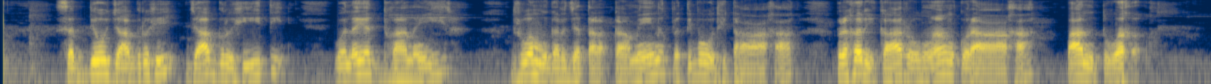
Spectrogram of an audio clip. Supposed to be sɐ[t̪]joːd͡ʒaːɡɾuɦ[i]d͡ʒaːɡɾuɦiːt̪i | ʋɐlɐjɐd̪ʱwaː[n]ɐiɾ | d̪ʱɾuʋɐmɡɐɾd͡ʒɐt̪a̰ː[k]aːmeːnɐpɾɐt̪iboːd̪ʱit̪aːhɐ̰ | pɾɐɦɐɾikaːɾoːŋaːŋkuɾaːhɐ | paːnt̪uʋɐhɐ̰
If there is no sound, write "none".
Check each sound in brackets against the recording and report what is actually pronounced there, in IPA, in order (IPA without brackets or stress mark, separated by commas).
d̪, i, n, k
